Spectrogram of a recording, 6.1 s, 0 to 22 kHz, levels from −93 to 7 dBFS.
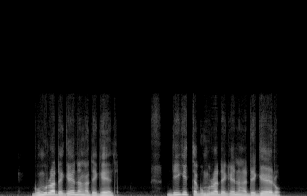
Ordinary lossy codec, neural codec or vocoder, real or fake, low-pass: none; vocoder, 24 kHz, 100 mel bands, Vocos; fake; none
